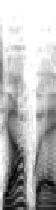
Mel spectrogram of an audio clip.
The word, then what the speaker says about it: Yahweh: The exact pronunciation of this is widely debated, as are all aspects of this word, but I pronounce it Yahweh. Without going into the details, Yahweh is the one and only true God,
